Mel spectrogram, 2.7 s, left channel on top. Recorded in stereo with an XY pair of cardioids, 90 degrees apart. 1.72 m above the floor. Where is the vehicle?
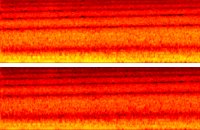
45° left; by 2.7 s 50° left.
